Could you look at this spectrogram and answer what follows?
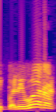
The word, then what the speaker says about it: Боливар: Ну, Симона Боливера или Боливара, как вы правильно говорите, убили золотой пулей.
